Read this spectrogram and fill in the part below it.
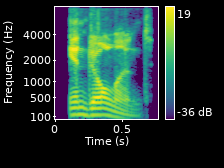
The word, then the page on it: indolent: American English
